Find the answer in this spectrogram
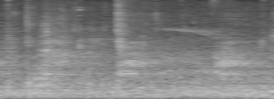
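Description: Close-up eating sounds: wet chewing and lip-smacking clicks while fingers mix rice and fish curry on a steel plate, with sharp clicks just after the start and again just before a second in.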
